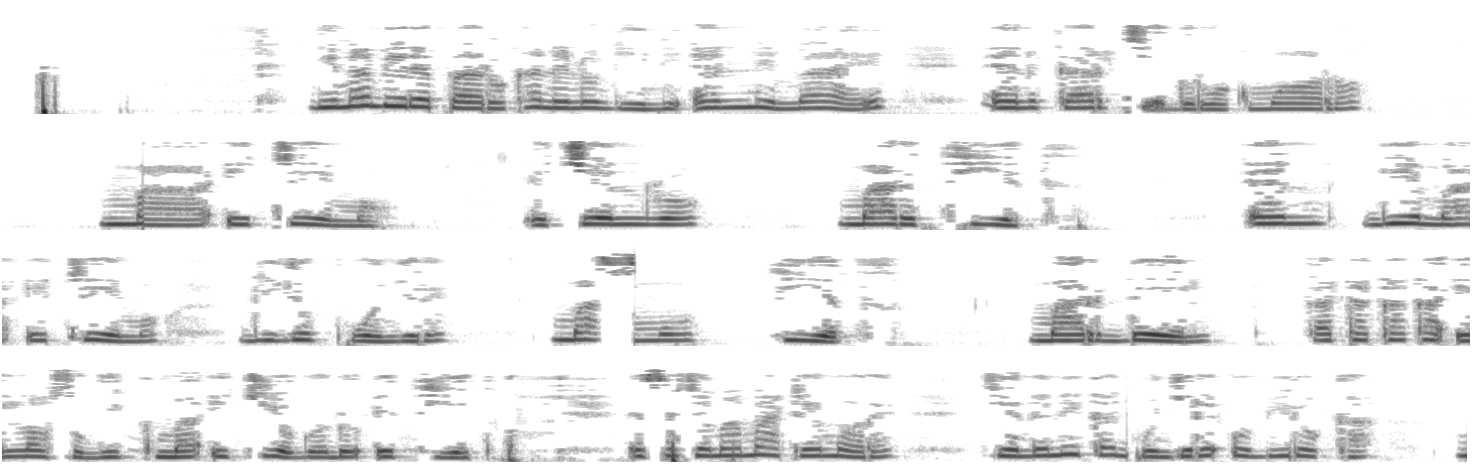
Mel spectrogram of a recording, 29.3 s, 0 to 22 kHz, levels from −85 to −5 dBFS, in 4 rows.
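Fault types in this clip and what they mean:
MP3 compression: The whole clip has a watery, swirly quality, with the treble gone entirely above about 10.5 kHz and s sounds turning chirpy and metallic. That's heavy damage, most likely from MP3 encoding at a very low bitrate, around 16 kbps. The encoder runs out of bits, chops the top end at a fixed point, and lets weak frequency components flicker on and off from frame to frame.
pre-echo: Just before an attack at about 5.63 s, a short smear of hiss spreads roughly 33 ms ahead of it, starting at about 5.59 s. The codec spreads its quantisation noise across a whole block, so the noise meant for the loud onset also fills the quiet gap before it. The attack sounds softened and blurred instead of crisp.
audio missing between chunks: There are sudden skips at 8.04 s, 17.84 s and 27.64 s, each losing about a fifth of a second, with the two sides butted together and no silence between them. 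The regular spacing of roughly ten seconds points to the likely cause: audio processed in 10-second chunks, with a short piece dropped at each handover from one chunk to the next.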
